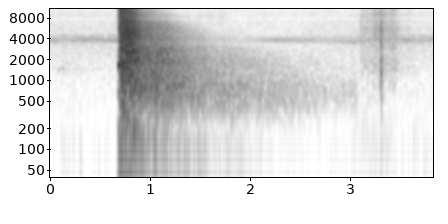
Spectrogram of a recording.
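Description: A rifle fires a single loud shot that echoes and slowly fades outdoors.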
